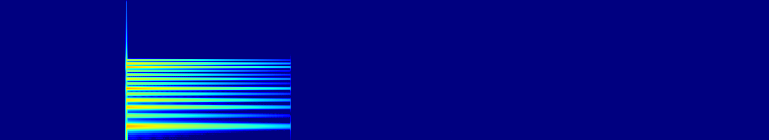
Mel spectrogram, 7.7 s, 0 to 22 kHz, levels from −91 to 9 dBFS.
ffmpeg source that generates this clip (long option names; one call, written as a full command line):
ffmpeg -f lavfi -i "aevalsrc='0.1*pow(10,-3*t/2.46)*sin(2*PI*296.27*t)+0.0126*pow(10,-3*t/2.46)*sin(2*PI*594.13*t)+0.0794*pow(10,-3*t/2.46)*sin(2*PI*895.16*t)+0.0668*pow(10,-3*t/2.46)*sin(2*PI*1200.93*t)+0.0211*pow(10,-3*t/2.46)*sin(2*PI*1512.93*t)+0.133*pow(10,-3*t/2.46)*sin(2*PI*1832.64*t)+0.015*pow(10,-3*t/2.46)*sin(2*PI*2161.44*t)+0.0596*pow(10,-3*t/2.46)*sin(2*PI*2500.68*t)+0.0224*pow(10,-3*t/2.46)*sin(2*PI*2851.6*t)+0.0168*pow(10,-3*t/2.46)*sin(2*PI*3215.38*t)+0.141*pow(10,-3*t/2.46)*sin(2*PI*3593.13*t)+0.0841*pow(10,-3*t/2.46)*sin(2*PI*3985.84*t)+0.0266*pow(10,-3*t/2.46)*sin(2*PI*4394.48*t)':duration=1.64:sample_rate=44100" out.wav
